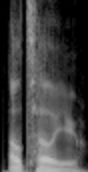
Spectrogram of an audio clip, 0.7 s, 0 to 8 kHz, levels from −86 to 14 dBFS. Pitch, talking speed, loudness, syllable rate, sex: 100 Hz, 270 wpm, -15 LUFS, 5.6 syllables/s, male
